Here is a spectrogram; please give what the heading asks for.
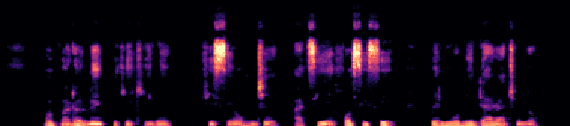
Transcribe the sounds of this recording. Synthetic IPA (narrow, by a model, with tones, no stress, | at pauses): o˦˧bɔ˦dɔ˦˨lo˨e˨k͡pu˨kʰe˧˦kʰe˨˦ɾe˦ | fi˧se˧o̰˧m̩̃˨d͡ʒɛ̃˨ | a˨ti˧ɛ˨fɔ˦si˦se˦˨ | k͡pɛ˧lu˦o˧mĩ˧˦da˦ɾa˦˨d͡ʒu˨˦lɔ˧˦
